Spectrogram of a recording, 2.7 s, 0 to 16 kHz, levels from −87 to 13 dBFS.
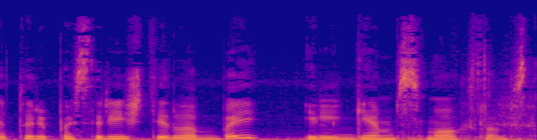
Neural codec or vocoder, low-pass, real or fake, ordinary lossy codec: none; 14.4 kHz; real; MP3, 64 kbps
